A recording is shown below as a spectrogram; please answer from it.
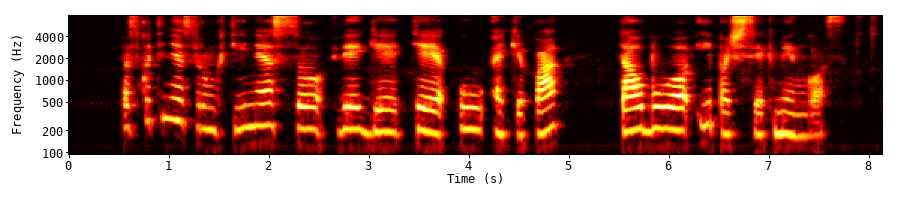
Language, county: Lithuanian, Utena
